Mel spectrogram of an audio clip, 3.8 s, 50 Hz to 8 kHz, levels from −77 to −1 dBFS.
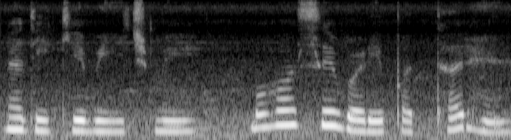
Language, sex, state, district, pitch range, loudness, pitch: Hindi, female, Chhattisgarh, Raipur, 180-225 Hz, -15 LUFS, 185 Hz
